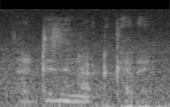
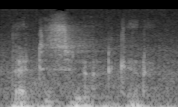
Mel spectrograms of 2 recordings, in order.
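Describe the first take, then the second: First: Soft verdict. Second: Whispered, hushed firm verdict. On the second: Speaker rejecting the serial's portrayal, whispered. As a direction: breathe the verdict out. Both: Shown as a demonstration. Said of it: "repeated verdict".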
